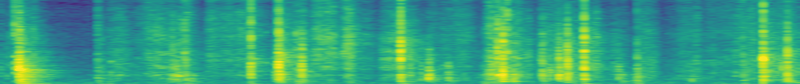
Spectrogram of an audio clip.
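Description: Chocolate bar wrapper being opened and handled: irregular crinkling and rustling with a few sharper crackles.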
